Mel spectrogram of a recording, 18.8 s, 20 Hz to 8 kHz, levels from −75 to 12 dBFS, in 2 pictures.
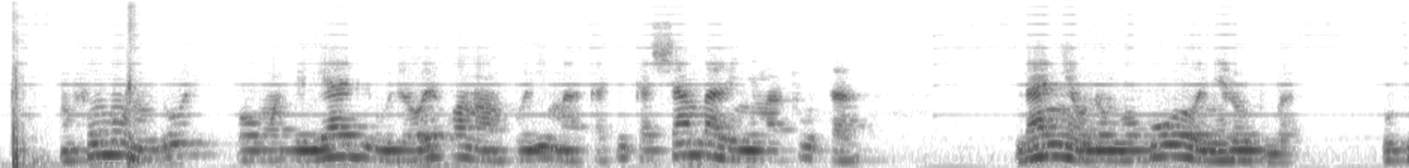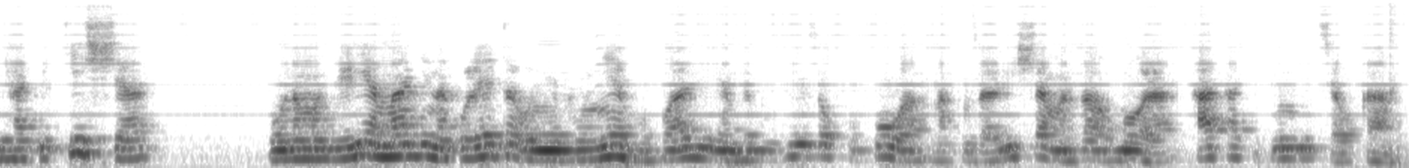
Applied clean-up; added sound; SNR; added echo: neural separator model SepFormer DNS4.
